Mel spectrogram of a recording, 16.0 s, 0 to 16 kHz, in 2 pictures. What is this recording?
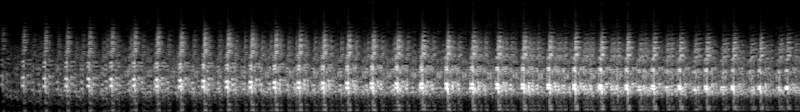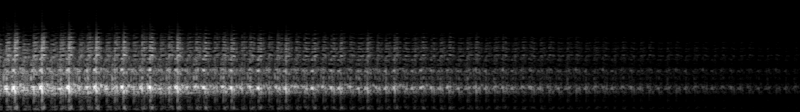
swans fly-by G20bg
Simulation of the fly-by of a group of swans. I am not quite contented with this sound, but I could not get it better.
animals, artifical, birds, Doppler-effect, flap-of-wings, fly-by, flying-by, simulation, swans, synthetic, wings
